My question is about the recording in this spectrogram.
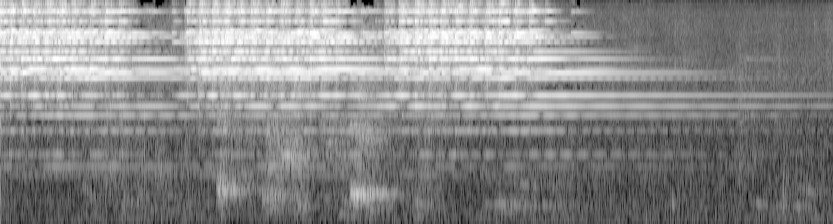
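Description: Altar bells rung at the elevation of the host after the consecration: a bright multi-toned ringing struck at the start and again about two seconds in, ringing out and fading away by near the end.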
